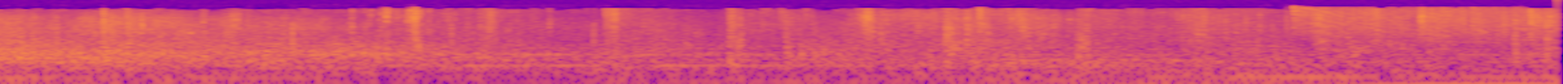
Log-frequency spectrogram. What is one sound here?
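Heavy footsteps thud on rocky ground.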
